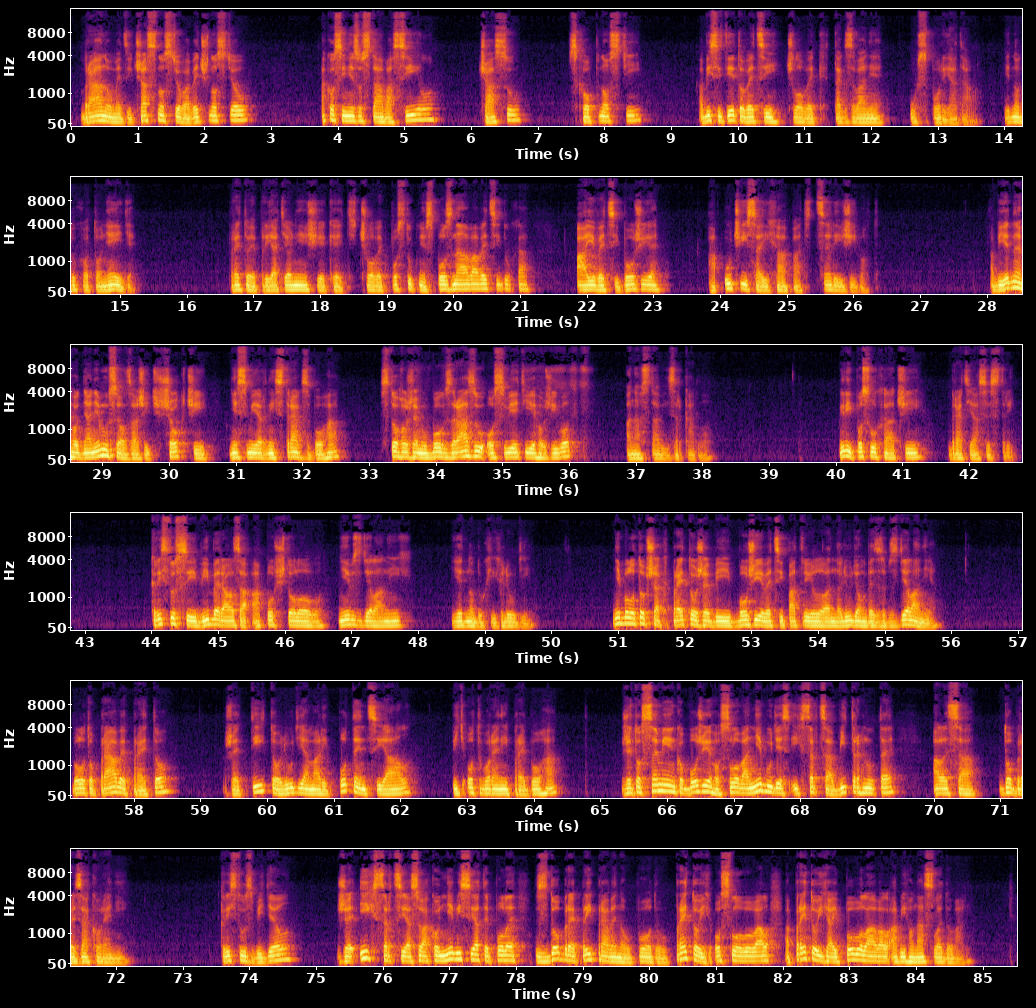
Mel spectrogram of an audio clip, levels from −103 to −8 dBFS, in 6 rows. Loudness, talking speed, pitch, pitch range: -16 LUFS, 100 wpm, 100 Hz, 95-115 Hz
